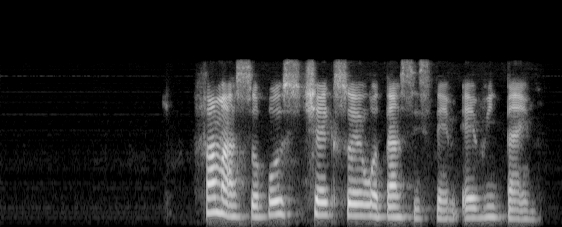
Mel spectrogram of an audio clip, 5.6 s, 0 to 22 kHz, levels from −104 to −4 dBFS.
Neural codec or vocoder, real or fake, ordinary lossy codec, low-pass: vocoder, 22.05 kHz, 80 mel bands, HiFi-GAN; fake; none; 7.2 kHz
